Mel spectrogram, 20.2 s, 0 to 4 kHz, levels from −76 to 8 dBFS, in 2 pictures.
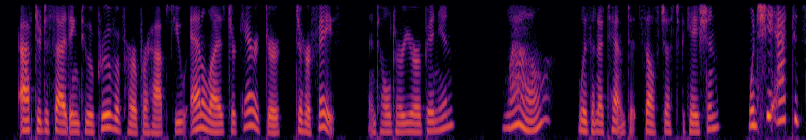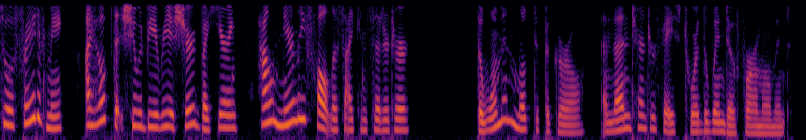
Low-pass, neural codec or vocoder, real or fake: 3.6 kHz; vocoder, 44.1 kHz, 128 mel bands every 512 samples, BigVGAN v2; fake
